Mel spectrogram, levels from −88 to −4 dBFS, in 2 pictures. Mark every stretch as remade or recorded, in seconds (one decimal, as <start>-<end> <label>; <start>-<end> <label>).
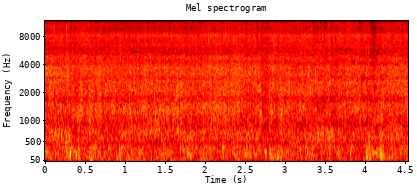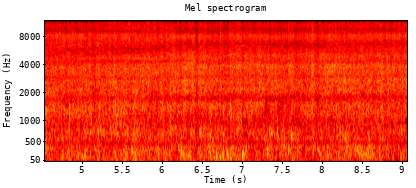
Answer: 0.0-2.2 recorded; 2.2-9.1 remade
